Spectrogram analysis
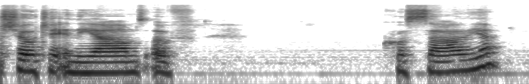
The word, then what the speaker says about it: Kausalya: in the arms of Kausalya. Is that how you say it? Yes, Kausalya. Conquered by her love and devotion.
